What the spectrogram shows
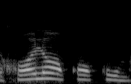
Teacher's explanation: jangan disebabkan lam itu diapit oleh kha dengan qaf, lam tu kita ikut sekali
